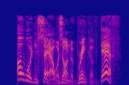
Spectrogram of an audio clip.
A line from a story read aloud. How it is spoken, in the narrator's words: the brain cried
